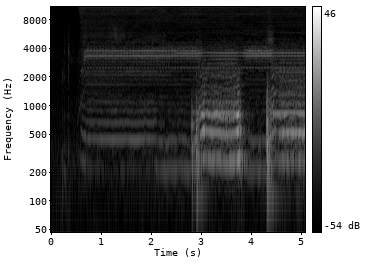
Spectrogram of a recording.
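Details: Two stepper motors in parallel at 4 A peak, speed raised toward 2000: harsh buzzing whine jumping in pitch; one motor then stopped turning; owner suspects back EMF or one motor upsetting controller, not confirmed.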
